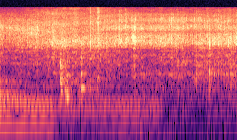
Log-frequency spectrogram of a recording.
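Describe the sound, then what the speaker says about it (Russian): Onion, paprika and zucchini frying in a pan give a faint, steady high sizzling hiss that runs throughout, with a few soft low clinks early on and no speech. "Мне нравится, как поджарился лук, я добавляю паприку и цукини."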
